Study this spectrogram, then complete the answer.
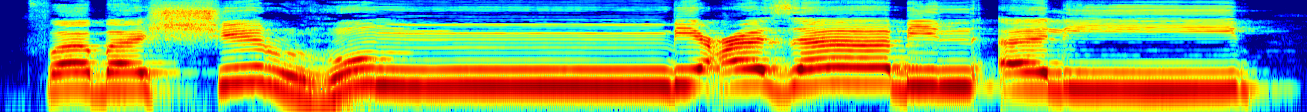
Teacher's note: یہاں میم ساکن ہے، میم ساکن کے بعد جو ہے با آ رہا ہے، تو یہاں پر اکفا شفوی ہوگا، اور ہم یہاں غنہ بھی کریں گے.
